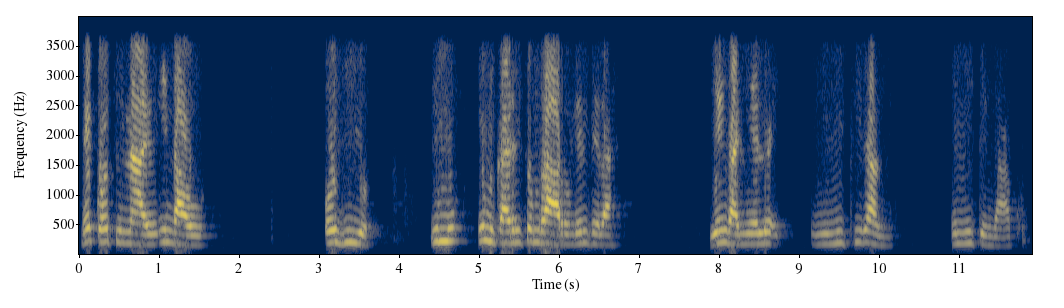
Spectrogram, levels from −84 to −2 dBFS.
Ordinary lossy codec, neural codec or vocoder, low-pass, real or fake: none; none; 3.6 kHz; real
